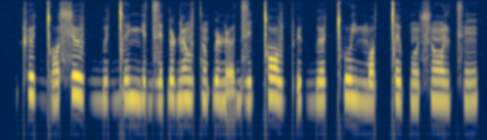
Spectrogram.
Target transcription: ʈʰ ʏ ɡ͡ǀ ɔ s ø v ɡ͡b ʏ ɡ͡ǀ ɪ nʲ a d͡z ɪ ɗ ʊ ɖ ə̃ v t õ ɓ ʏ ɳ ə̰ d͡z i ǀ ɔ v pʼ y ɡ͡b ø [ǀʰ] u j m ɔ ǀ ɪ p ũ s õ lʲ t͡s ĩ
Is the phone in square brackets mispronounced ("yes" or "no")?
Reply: no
